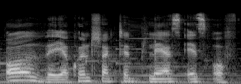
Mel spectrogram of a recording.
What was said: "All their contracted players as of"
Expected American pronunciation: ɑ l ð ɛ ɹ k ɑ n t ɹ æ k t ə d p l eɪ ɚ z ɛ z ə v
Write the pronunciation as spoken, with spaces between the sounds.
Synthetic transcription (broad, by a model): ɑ l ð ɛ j k ɑ n t ɹ æ k t ə d p l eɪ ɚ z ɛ s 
